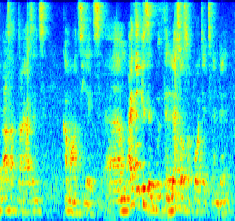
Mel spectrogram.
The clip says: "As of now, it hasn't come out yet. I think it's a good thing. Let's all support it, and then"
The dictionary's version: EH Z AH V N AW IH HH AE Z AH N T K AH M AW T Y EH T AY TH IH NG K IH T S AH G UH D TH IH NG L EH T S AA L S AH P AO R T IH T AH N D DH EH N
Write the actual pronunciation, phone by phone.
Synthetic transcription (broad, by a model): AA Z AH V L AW IH HH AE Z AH N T K AH M AW T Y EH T AY TH IH NG K IH T S AH G UH D TH IH NG L EH T S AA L S AH P AO R T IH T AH N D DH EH N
